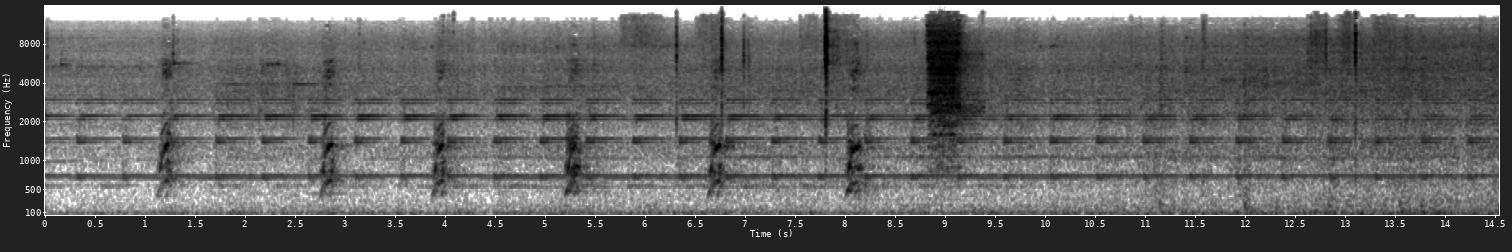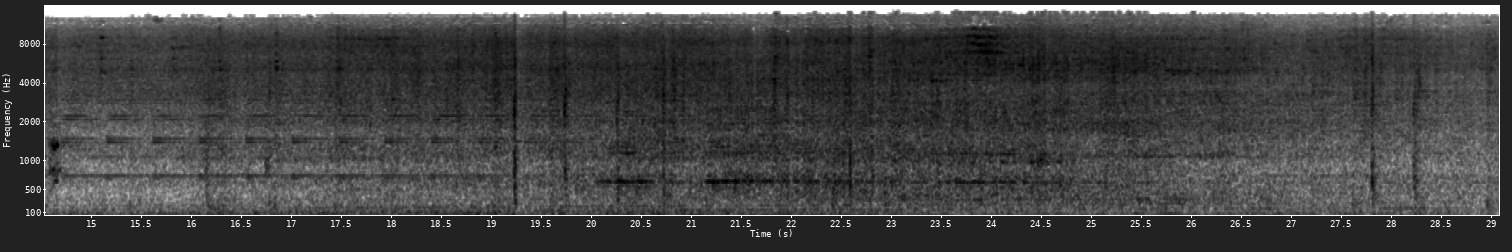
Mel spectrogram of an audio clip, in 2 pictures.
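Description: EF58 electric locomotive and its train of coaches rolling slowly in. The wheels click over rail joints about once every 1.2 seconds, a short hiss of air comes about nine seconds in, and the rumble of the cars grows louder as they pass close by.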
